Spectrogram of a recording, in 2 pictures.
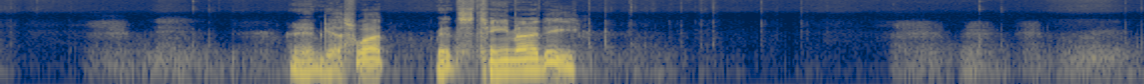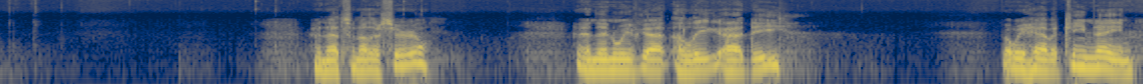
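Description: An elderly man explains calmly, close to a microphone, in bursts with pauses.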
